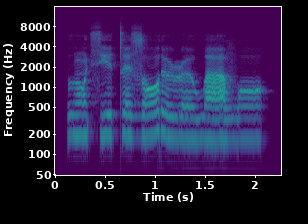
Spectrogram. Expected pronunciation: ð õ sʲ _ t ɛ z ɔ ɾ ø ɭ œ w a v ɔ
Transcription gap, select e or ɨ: e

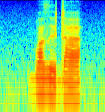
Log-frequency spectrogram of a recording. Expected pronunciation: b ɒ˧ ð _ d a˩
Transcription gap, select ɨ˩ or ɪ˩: ɨ˩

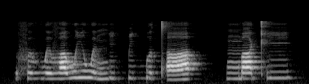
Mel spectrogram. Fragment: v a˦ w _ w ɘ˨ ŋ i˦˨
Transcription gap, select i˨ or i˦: i˦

